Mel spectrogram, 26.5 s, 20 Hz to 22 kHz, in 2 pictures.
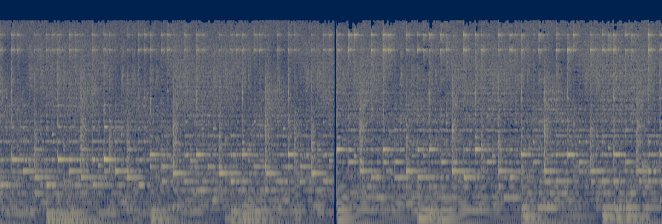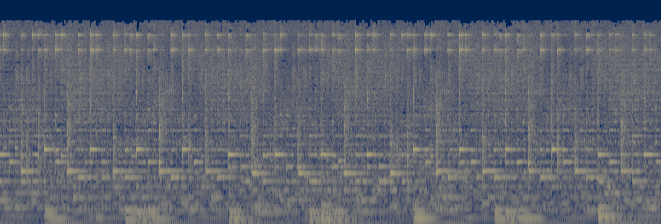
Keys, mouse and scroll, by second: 0.6 click, 0.9 s, 2.0 click, 3.6 shift+z, 3.9 click, 4.2 shift+z, 4.8 g, 6.5 click, 6.9 s, 8.2 click, 8.6 s, 8.7 z, 9.6 click, 10.1 shift+z, 11.7 z, 14.2 g, 14.4 z, 16.4 click, 16.8 g, 16.9 z, 18.0 x, 18.3 Left, 21.1 click, 22.1 g, 22.4 x, 22.7 Right, 23.7 click, 24.2 scroll down 1, 24.6-26.1 middle drag, 26.1 shift+z.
